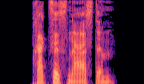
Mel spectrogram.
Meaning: strong dative masculine/neuter singular superlative degree of praxisnah
- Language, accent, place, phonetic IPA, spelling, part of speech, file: German, Germany, Berlin, [ˈpʁaksɪsˌnaːstəm], praxisnahstem, adjective, De-praxisnahstem.ogg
